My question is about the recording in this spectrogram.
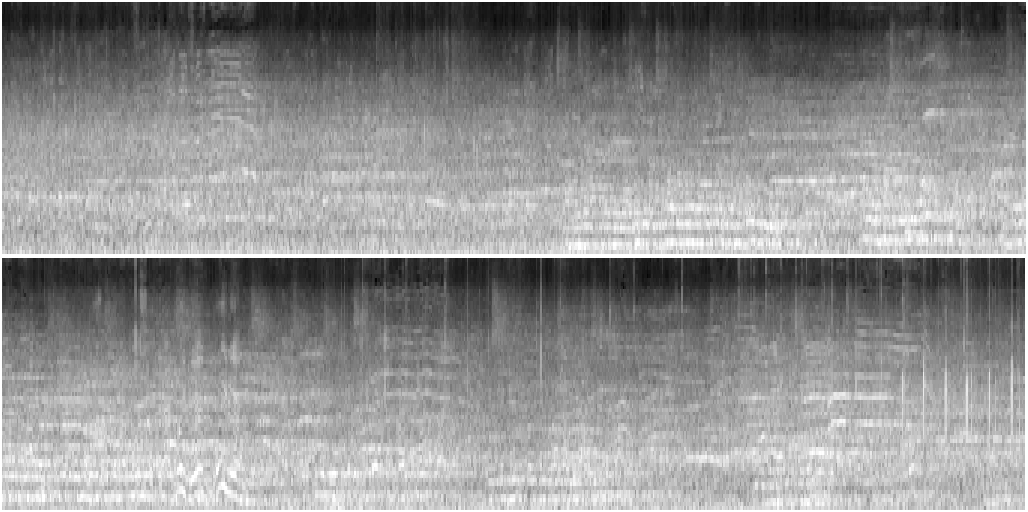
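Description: Spectators' voices in an indoor athletics hall, many people talking and calling out at once. Near the end a run of quick, even claps begins.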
